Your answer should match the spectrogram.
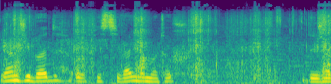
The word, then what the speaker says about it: Yangiobod: Direction le festival de moto à Yanjibod. Je sais pas si je le prononce bien, encore une fois, mais en tout cas c'est dans les montagnes et c'est très joli. Presque. On dit Yangiabad en fait.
